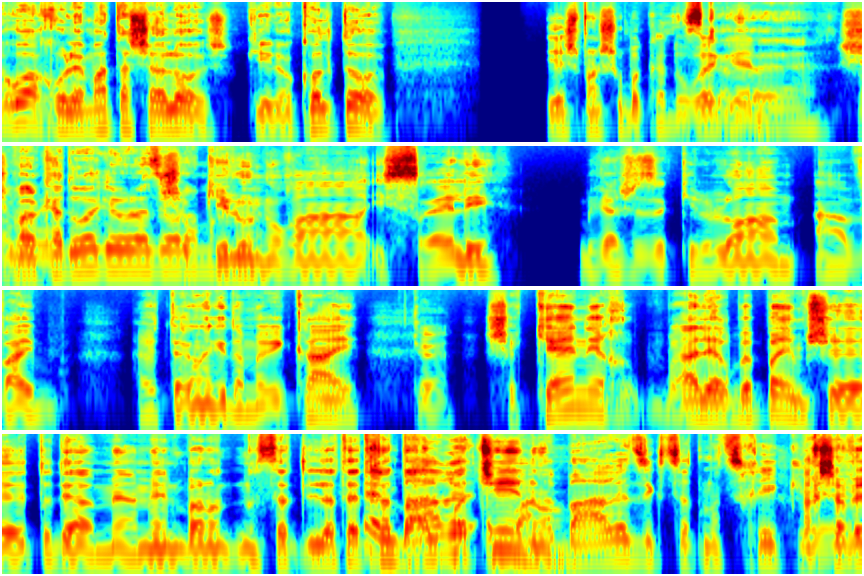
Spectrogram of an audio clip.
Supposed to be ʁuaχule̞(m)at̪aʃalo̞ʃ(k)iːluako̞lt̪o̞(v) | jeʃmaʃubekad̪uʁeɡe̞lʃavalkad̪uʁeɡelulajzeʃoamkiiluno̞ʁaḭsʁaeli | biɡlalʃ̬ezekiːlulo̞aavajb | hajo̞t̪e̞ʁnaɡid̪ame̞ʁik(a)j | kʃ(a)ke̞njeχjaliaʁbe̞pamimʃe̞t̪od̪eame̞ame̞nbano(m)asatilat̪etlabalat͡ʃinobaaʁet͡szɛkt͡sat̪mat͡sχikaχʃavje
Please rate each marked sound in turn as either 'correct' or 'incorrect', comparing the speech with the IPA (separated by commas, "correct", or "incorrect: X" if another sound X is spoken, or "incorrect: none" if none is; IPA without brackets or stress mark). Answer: correct, correct, correct, correct, incorrect: e, incorrect: n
